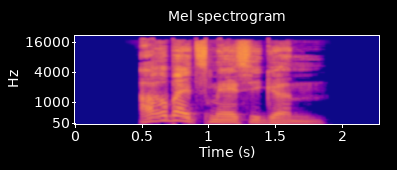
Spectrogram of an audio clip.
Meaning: strong dative masculine/neuter singular of arbeitsmäßig
- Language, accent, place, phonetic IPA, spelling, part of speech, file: German, Germany, Berlin, [ˈaʁbaɪ̯t͡smɛːsɪɡəm], arbeitsmäßigem, adjective, De-arbeitsmäßigem.ogg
